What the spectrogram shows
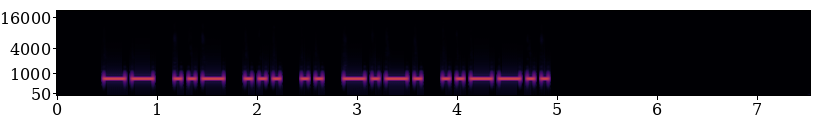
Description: Morse code, heard as a keyed tone, about 17 wpm, 700 Hz. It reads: MUSIC?
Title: 2x Word-Spacing - Sentences from Top 300 Words - 17wpm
